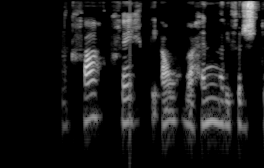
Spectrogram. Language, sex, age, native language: Icelandic, female, 40-49, Polish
